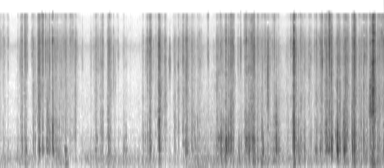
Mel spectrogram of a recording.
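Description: Hands opening and handling a parcel's packaging: scattered light rustles, taps and clicks, sparse at first and busier in the second half.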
